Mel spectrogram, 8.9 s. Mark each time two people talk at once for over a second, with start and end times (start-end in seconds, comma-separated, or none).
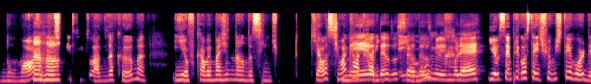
5.1-6.5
